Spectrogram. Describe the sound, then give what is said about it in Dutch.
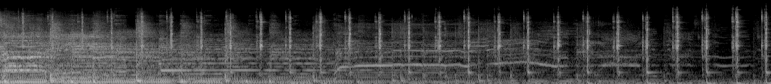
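A clock ticks in an even, steady rhythm, first beneath music that fades away and then alone as sharp, regular ticks. “Dit is het tikken van de klok die ons zojuist verteld heeft dat het 5 uur is geweest. En dat betekent het laatste uur van Radio Veronica. Elke tik die je hoort betekent dat het weer later is geworden.”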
